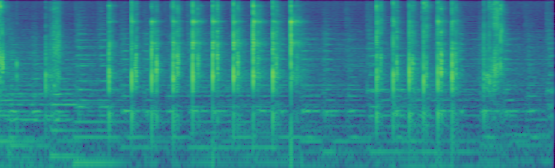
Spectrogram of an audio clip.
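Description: A spoon clinking against the sides of a glass bowl as it stirs a thick glue mixture, about four quick clinks a second, starting a second and a half in and stopping near the end, over soft background music.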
